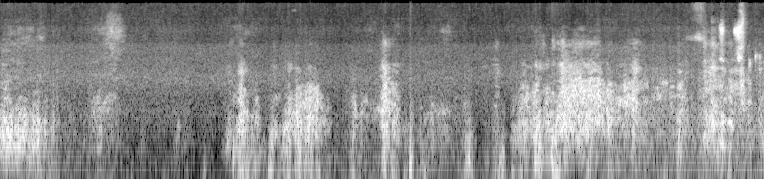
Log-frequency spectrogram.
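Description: Storm wind gusts across a free caravan camping area in Aydıncık, Mersin, on the Turkish coast, buffeting the microphone in loud rumbling bursts that rise and fall irregularly.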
